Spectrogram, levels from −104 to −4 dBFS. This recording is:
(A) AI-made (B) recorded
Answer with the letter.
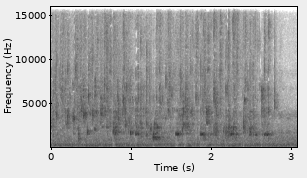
B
